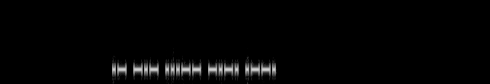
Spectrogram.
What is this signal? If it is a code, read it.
Morse code, heard as a keyed tone, about 46 wpm, 700 Hz. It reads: AK3CP
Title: USA Call Signs - 5 Characters - Repeated 2x - 45wpm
